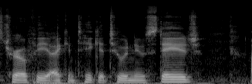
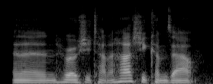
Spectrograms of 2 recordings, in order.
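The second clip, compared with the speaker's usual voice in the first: ordinary talk, nothing marked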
